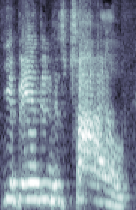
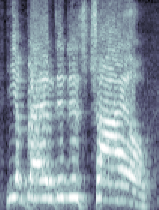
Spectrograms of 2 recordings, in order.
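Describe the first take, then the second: First: Said in the usual way. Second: Shouted, louder and slower, stressing abandoned; outraged shout. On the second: Real, not acted. Ranting about the movie's father, shouting it out. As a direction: yell it in disbelief.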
